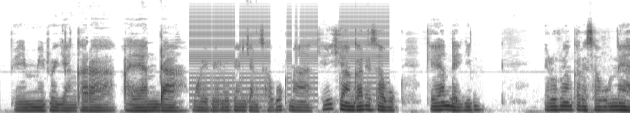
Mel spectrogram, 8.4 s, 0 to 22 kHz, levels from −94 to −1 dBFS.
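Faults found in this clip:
GSM phone buzz, 2.53 to 5.19 s. Hard, raspy buzz at 217 Hz with dense harmonics, about 17 dB below the speech, unrelated to it. Intermittent, consistent with a nearby 2G handset in data transfer. The audio input circuit rectifies the RF bursts arriving 217 times per second, and the demodulated pulse train appears as audible buzz.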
